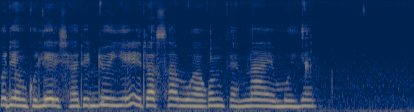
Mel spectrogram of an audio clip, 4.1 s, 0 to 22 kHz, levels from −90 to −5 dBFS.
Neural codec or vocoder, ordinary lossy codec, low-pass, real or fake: vocoder, 44.1 kHz, 128 mel bands, Pupu-Vocoder; none; none; fake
